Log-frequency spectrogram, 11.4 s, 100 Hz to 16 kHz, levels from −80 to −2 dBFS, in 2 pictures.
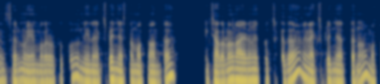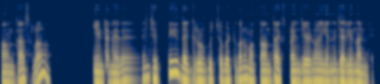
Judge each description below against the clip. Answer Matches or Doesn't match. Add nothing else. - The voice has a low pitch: Matches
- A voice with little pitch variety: Matches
